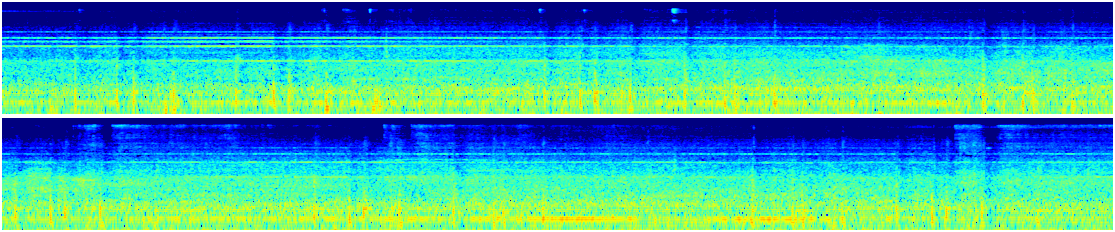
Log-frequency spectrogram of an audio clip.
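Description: A high-speed train rolls steadily past close by, its wheels rumbling and clicking over the rail joints.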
